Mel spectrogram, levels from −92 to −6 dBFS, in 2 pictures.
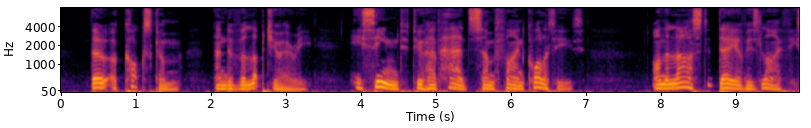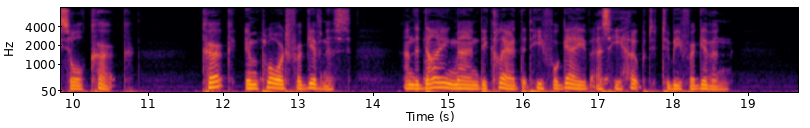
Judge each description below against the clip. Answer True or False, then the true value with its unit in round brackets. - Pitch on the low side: True (130 Hz)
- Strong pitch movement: False (4.2 semitones)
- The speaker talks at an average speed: False (125 wpm)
